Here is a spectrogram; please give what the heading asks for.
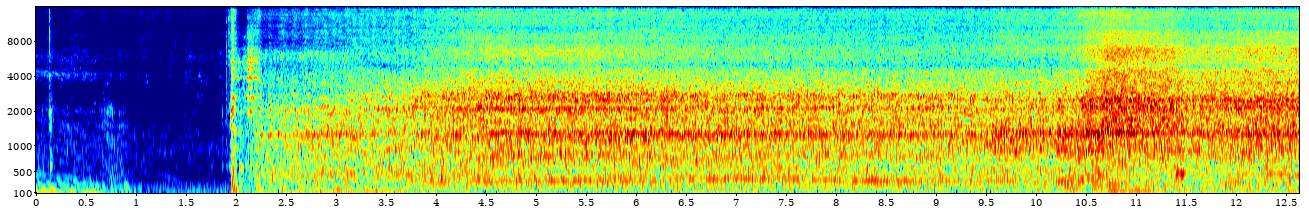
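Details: Pelin Nomad boat's outboard, not quite cold after running half an hour earlier, control pushed in and lever forward for fast idle; catches instantly after a short crank and settles into a smooth, even fast idle, normal healthy start.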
